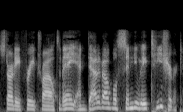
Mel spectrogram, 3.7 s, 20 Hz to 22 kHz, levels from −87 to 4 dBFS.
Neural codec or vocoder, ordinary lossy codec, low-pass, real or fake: codec, 24 kHz, 0.9 kbps, WavTokenizer, medium music audio release; MP3, 64 kbps; 7.2 kHz; fake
